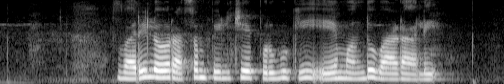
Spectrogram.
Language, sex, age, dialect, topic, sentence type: Telugu, female, 36-40, Utterandhra, agriculture, question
